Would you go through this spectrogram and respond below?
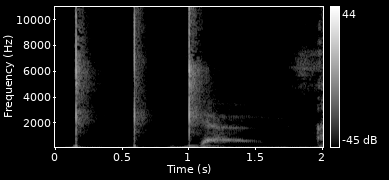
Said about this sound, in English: Or as we like to say here at the Shade Parade, that's four snaps in a Z formation.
